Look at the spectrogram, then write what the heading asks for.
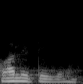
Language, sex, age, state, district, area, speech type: Kannada, male, 45-60, Karnataka, Bidar, urban, spontaneous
